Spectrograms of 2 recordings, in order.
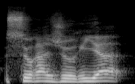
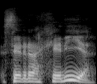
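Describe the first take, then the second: First: It is pronounced with French sounds. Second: It is pronounced with Spanish sounds. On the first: The speaker calls it wrong. "avec la prononciation française" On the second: The speaker calls it right. "avec le J qui est prononcé R et le double R qui est prononcé R"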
